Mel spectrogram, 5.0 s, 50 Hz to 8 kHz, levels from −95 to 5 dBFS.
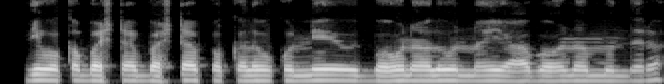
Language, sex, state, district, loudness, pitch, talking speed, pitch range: Telugu, male, Andhra Pradesh, Sri Satya Sai, -16 LUFS, 145 Hz, 170 wpm, 140-150 Hz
